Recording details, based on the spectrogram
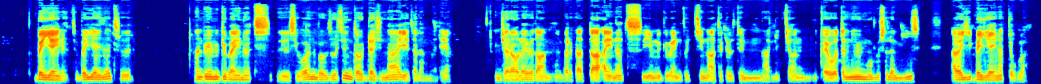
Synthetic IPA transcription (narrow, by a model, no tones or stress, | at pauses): bəjːɛajnət̪bəjːɛajnət̪ | ʔand̪ujɛmɨɡɨβajnət̪siho̞nbəβɨzwt͡ʃːɪɨnt̪ʰəwɔd̪ad͡ʒɨnːajɛt̪ʰələmːəd̪ə | ʔɨnt͡ʃəɾawlajbət̪ʼambəɾkʰa̰t̪ʼːa̰ʔa̰jnət̪jɛmɨɡɨβajnət̪ʰo̞t͡ʃːɪna̰t̪ʰɨkʰɨlt̪ʰɨna̰lɨt͡ʃʼːa̰nkʼəjwɔt̪ʼɨnjɨmhulːusɨləmːijɪz | bəjːɛajnət̪̚t̪ʰəβla̰l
